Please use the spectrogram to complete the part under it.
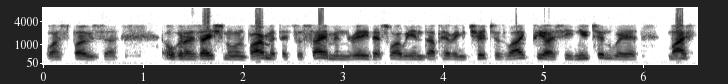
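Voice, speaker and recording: A man's voice: mid-range voice, flat delivery, fast talker, no room sound, narrow, tinny audio. A man in his forties, born and raised in New Zealand, a pastor answering radio interview questions thoughtfully with many fillers and restarts. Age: 40s. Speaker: pastor and former rugby player.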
